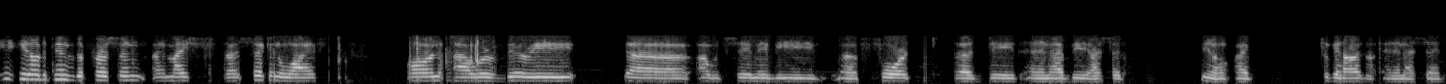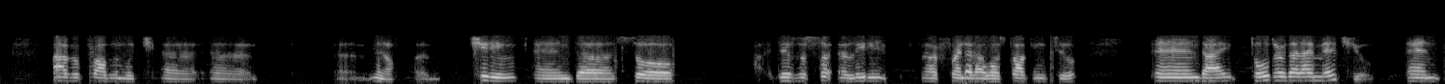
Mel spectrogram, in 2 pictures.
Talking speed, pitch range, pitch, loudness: 155 wpm, 140-175 Hz, 155 Hz, -23 LUFS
